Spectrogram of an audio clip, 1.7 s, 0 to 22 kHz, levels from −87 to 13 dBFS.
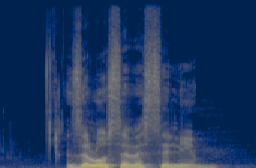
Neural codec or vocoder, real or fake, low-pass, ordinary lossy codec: none; real; none; none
